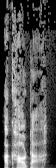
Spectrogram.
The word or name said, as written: अखौटा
